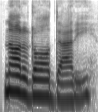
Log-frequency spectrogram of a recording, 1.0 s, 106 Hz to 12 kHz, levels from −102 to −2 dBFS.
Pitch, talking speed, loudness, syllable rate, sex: 205 Hz, 245 wpm, -17 LUFS, 5.6 syllables/s, female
